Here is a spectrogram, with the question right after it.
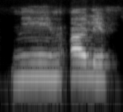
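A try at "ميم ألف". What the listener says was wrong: जी लंबा कीजिए, मीम अलिफ।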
